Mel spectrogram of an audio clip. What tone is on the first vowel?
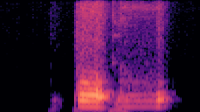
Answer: high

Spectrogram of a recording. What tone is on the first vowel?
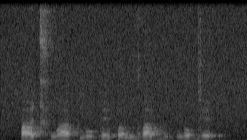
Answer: falling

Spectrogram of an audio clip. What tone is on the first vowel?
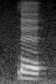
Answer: low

